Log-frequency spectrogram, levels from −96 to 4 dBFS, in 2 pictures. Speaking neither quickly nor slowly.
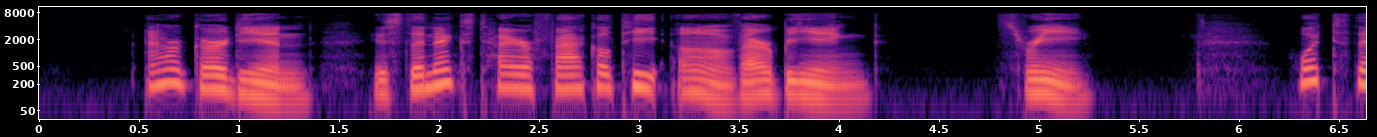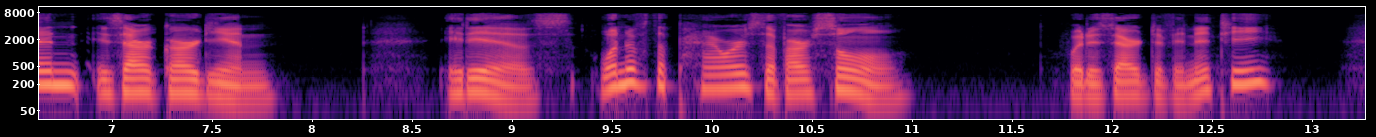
No: slow, 130 wpm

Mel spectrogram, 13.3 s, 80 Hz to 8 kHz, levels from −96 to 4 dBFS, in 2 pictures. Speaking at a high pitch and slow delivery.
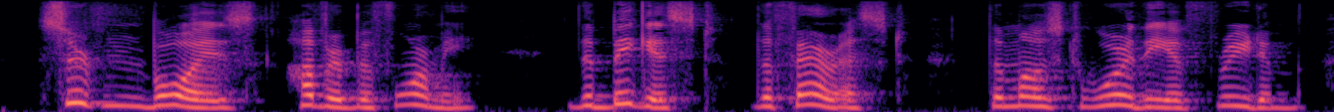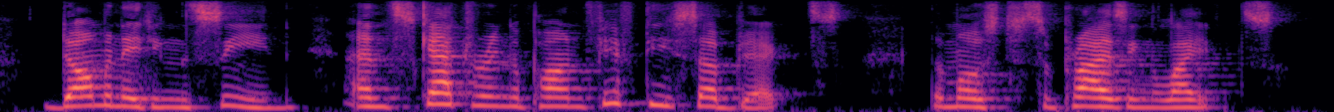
Yes: high, 225 Hz; slow, 115 wpm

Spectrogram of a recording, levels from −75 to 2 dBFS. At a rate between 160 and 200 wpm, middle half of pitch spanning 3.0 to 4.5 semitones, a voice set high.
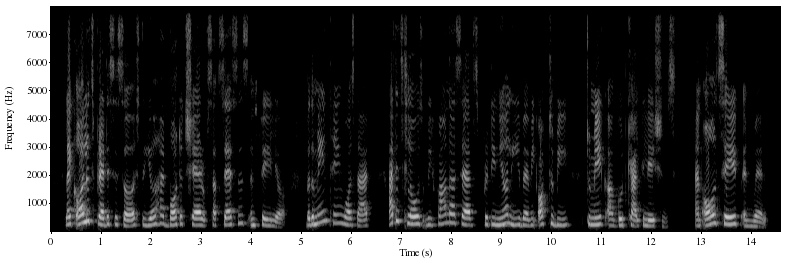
Yes: average, 175 wpm; average, 3.4 semitones; high, 240 Hz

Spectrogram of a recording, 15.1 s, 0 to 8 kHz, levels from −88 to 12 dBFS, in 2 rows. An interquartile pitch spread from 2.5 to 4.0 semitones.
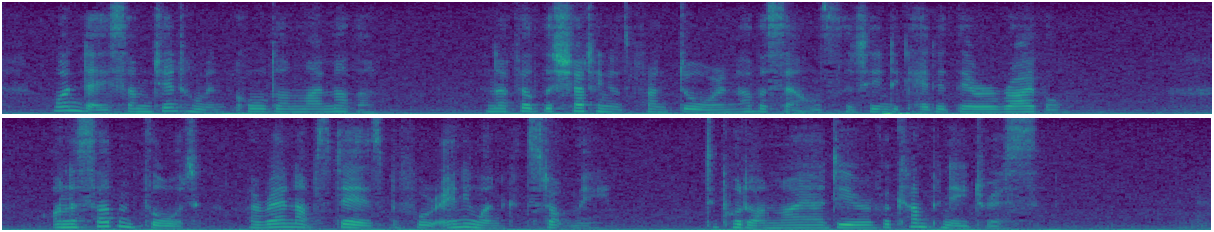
Yes: average, 3.1 semitones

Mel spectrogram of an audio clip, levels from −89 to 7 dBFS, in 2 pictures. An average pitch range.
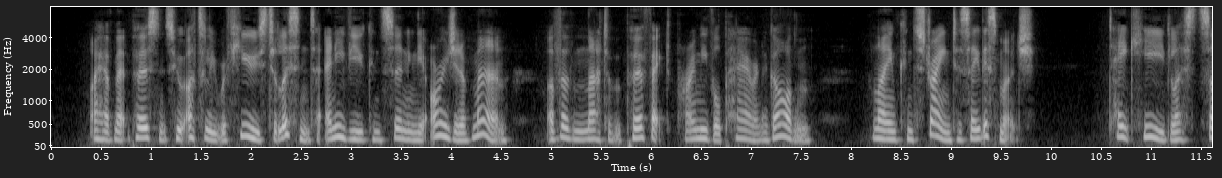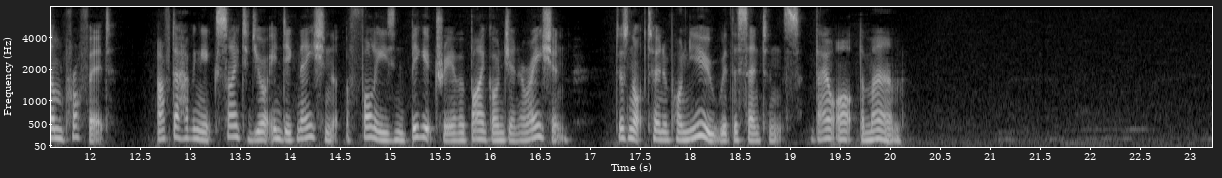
Yes: average, 4.0 semitones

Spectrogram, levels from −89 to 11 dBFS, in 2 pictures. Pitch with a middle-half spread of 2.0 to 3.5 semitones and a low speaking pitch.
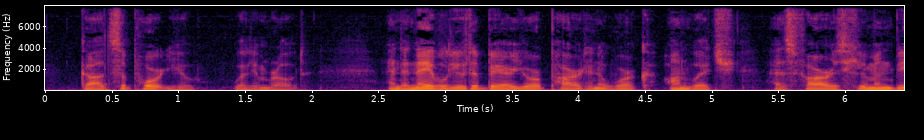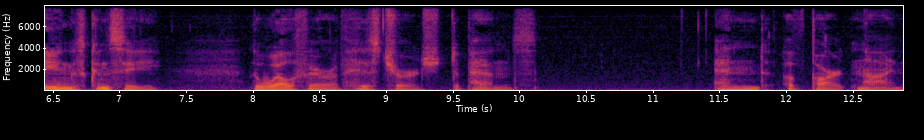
No: average, 4.7 semitones; low, 110 Hz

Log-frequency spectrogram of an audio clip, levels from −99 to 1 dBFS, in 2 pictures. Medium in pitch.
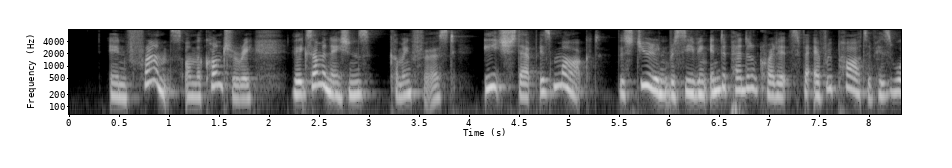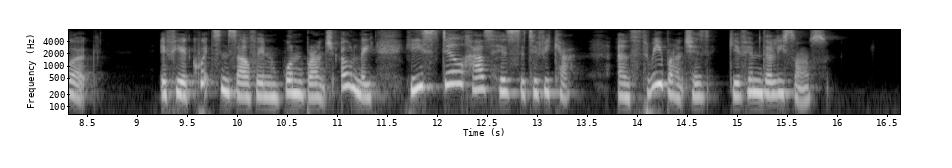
No: high, 220 Hz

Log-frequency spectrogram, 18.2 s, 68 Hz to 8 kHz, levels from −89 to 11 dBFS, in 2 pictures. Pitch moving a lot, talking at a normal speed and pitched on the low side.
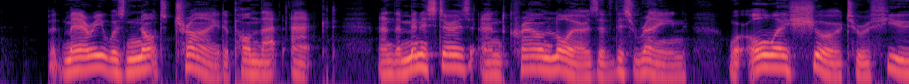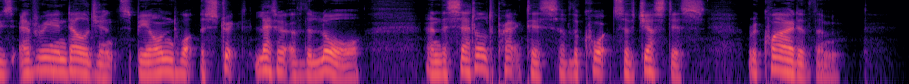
No: average, 4.5 semitones; average, 145 wpm; low, 130 Hz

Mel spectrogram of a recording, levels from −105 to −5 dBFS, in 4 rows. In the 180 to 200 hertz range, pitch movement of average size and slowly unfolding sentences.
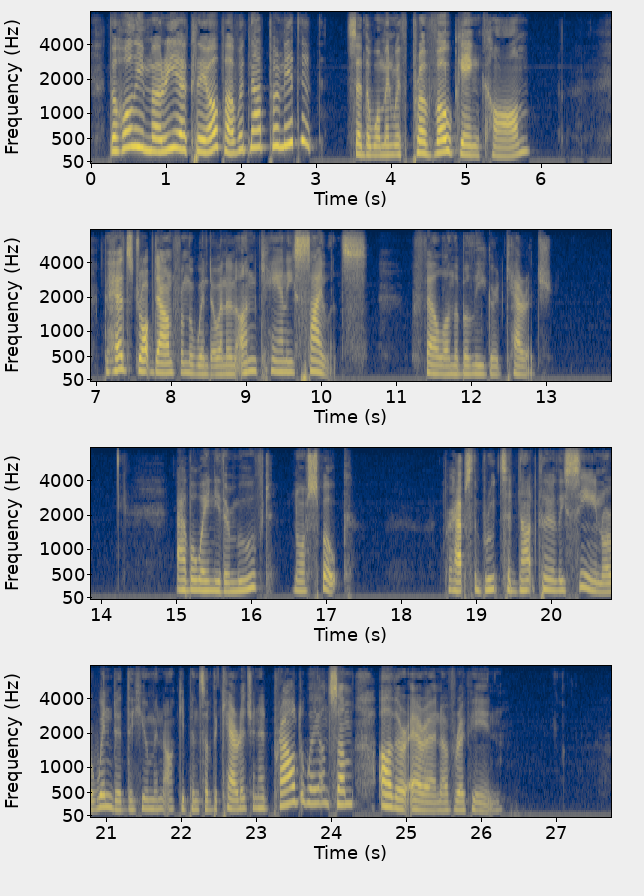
No: high, 190 Hz; wide, 5.8 semitones; slow, 130 wpm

